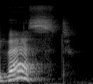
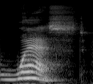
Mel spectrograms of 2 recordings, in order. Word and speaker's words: West: Kdybyste řekli český West, tak to je Vesta Tílko. Takže West.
